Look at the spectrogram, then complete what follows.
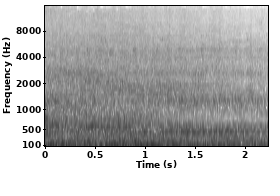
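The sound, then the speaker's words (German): A fire brigade vehicle drives past along a footpath, a steady low engine rumble filling the short stretch without any voices over it. “Sie haben einfach nur blöd aus dem Auto geguckt”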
